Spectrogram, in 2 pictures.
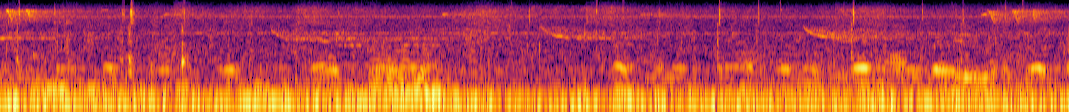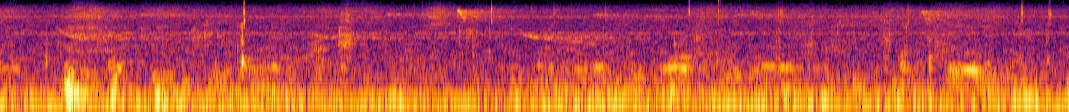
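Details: A baby monkey cries loudly after being hit by another monkey for a long time, giving repeated high, falling whimpering cries of distress over a low rumbling background.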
